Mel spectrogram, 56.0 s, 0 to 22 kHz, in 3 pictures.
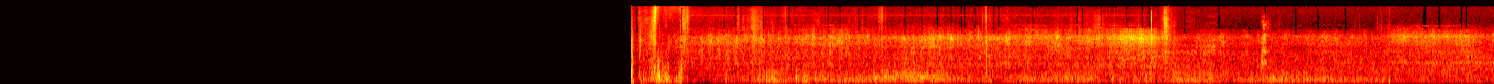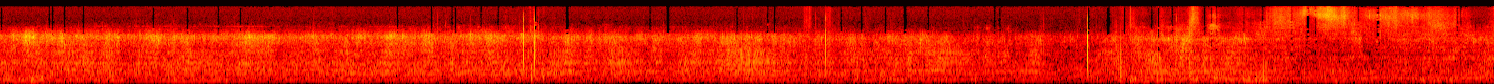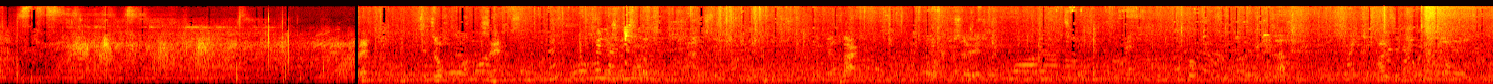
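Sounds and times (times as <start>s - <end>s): wind rumble on microphone: 7.9s - 20.2s, 32.3s - 41.1s
helicopter flying overhead: 7.9s - 56.0s.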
